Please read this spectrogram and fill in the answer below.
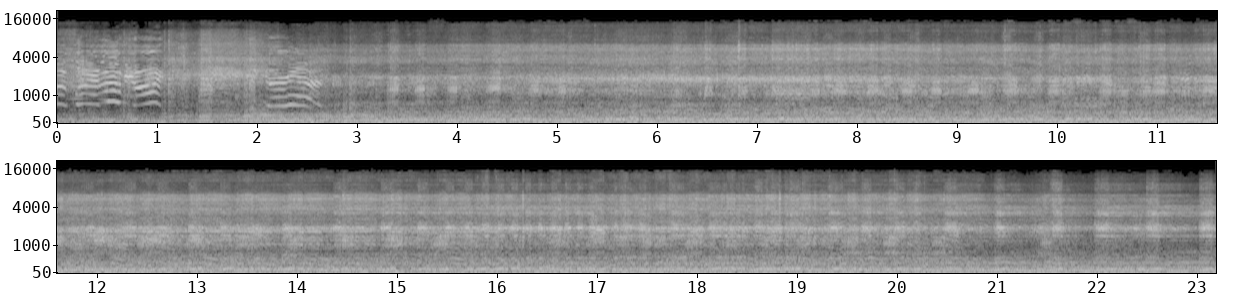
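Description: A field of race ATV engines idling and blipping together on a start line, a dense steady drone. A warbling, voice-like sound rises and falls in the first two seconds or so.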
